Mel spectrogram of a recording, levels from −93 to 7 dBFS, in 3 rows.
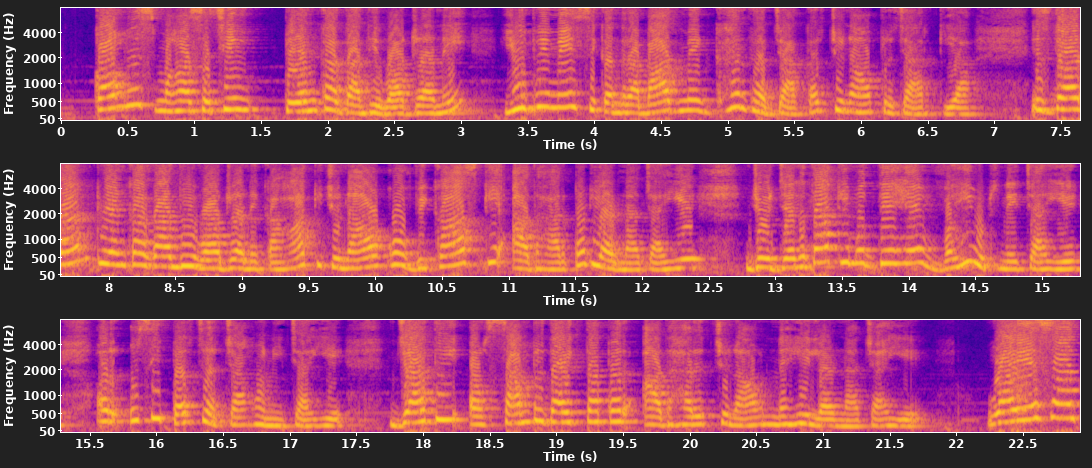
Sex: female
